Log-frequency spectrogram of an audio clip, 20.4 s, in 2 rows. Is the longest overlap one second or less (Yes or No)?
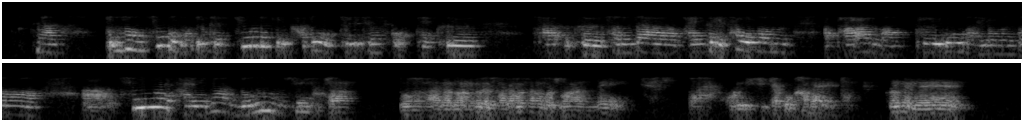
Yes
